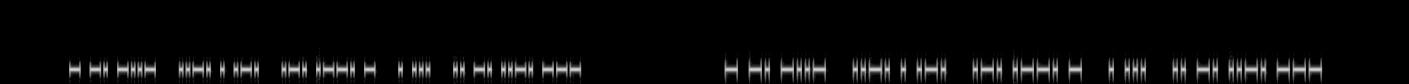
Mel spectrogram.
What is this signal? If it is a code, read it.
Morse code, heard as a keyed tone, about 36 wpm, 700 Hz. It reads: TNX FER RPT ES INFO TNX FER RPT ES INFO
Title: Speed-Racing Common QSO Phrases - 30wpm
